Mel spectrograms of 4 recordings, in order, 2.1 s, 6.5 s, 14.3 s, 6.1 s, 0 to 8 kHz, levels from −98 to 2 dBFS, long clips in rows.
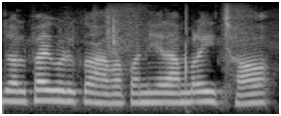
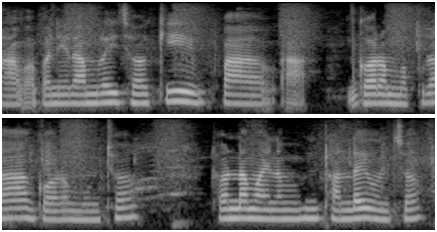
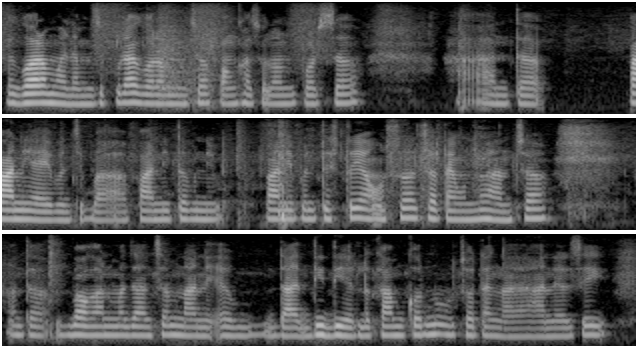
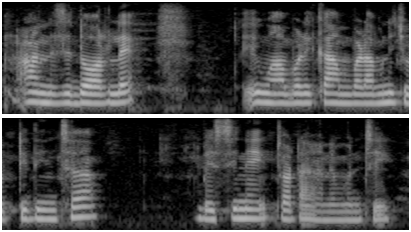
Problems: constant background noise, continuous background conversations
